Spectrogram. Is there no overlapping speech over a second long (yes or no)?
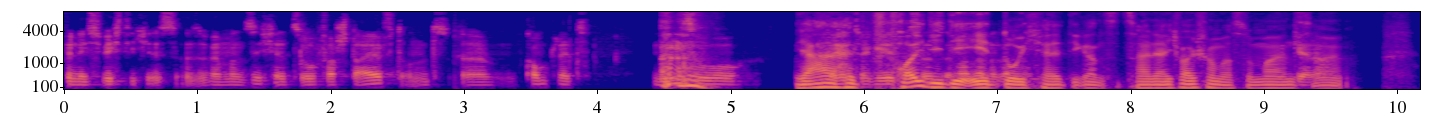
no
